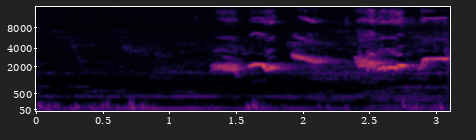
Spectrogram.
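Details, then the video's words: Thrush singing in the morning: whistled, slurred phrases around the middle of the clip, some rising, others sliding down, over a steady low rumble of wind or handling noise. "Пение Дрозда"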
